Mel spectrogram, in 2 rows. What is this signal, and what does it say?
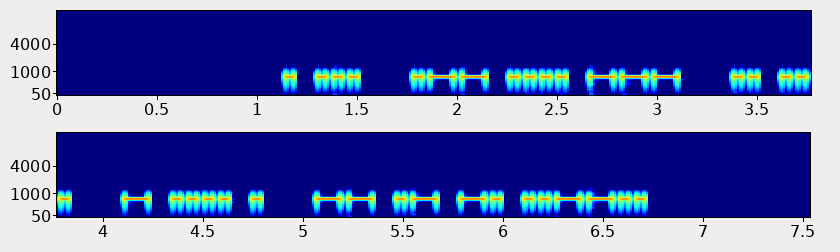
Morse code, heard as a keyed tone, about 32 wpm, 700 Hz. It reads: ES WHO IS THE MAN?
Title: Sentences from Top 200 Words and Abbreviations 30wpm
